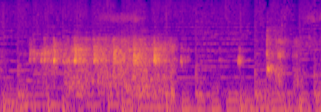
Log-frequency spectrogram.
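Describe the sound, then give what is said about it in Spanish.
Sliding doors rumble and clatter shut, a long grinding roll lasting about two seconds followed by a shorter thud-like slide a moment later, with no voices. “Son puertas correr”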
